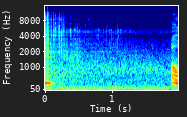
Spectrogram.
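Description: Faint, steady rolling of a die-cast toy car's small wheels as it is pushed slowly by hand along the track.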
